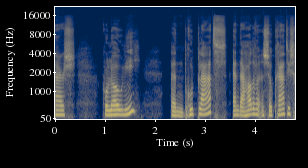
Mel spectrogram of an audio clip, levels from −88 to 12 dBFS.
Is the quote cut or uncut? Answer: cut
